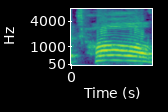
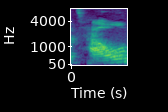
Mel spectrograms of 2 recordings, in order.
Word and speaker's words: Tau: Is it It's Phi Kappa Tall, buddy. It's Phi Kappa Tall. I've heard Phi Kappa Towel.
